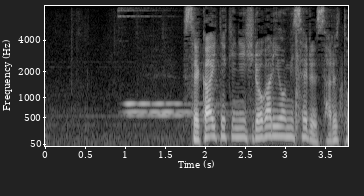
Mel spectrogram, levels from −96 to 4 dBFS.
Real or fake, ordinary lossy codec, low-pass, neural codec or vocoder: real; none; none; none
